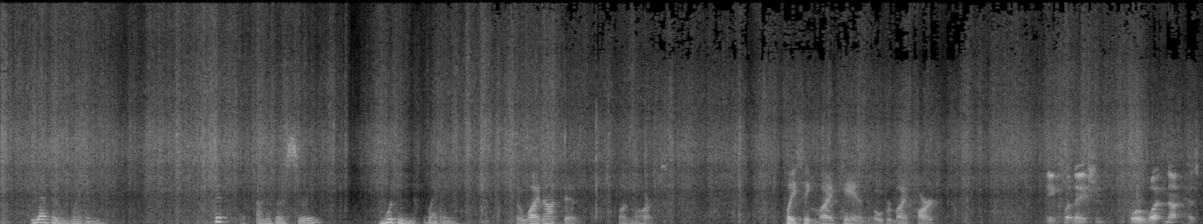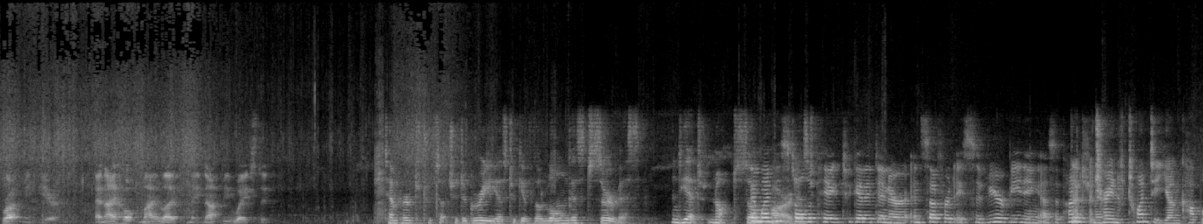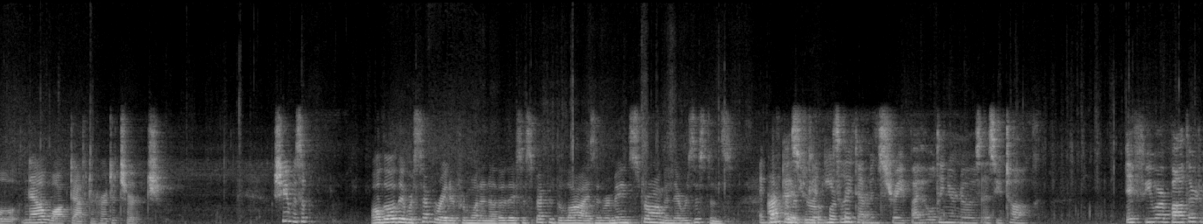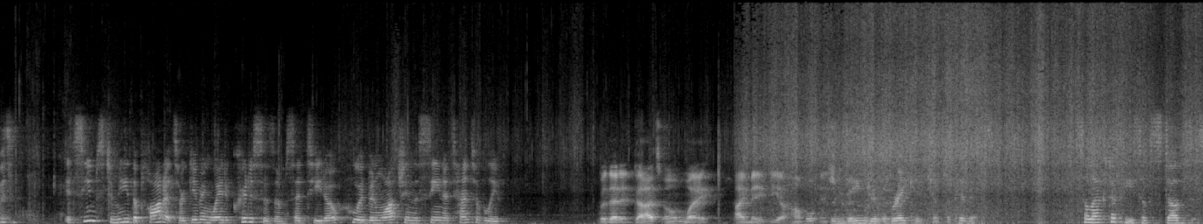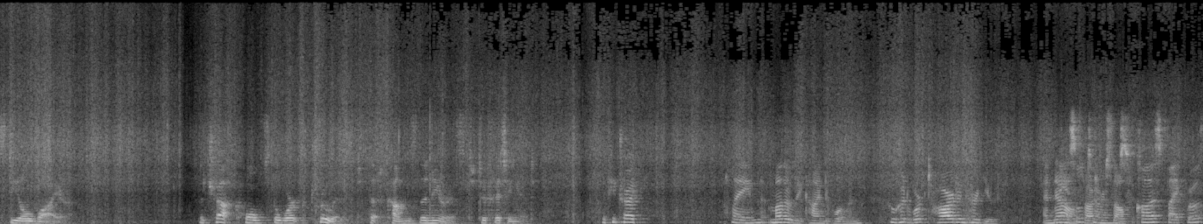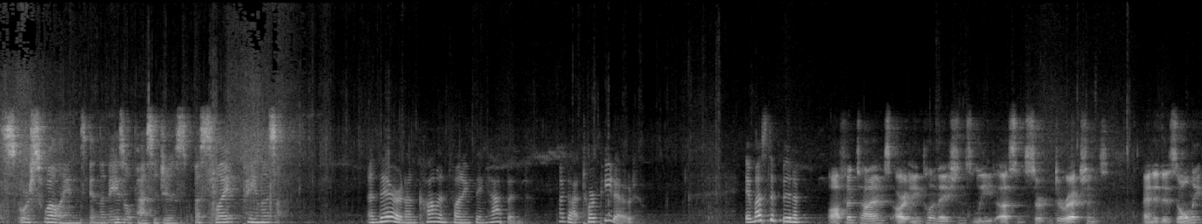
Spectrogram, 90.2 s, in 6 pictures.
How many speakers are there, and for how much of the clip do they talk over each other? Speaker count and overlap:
ten, about 6%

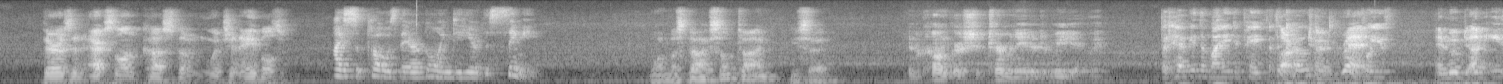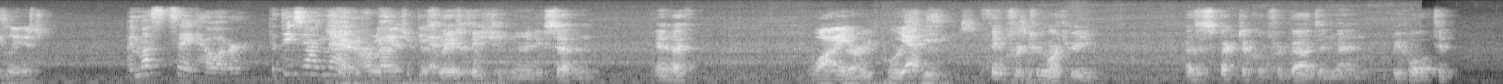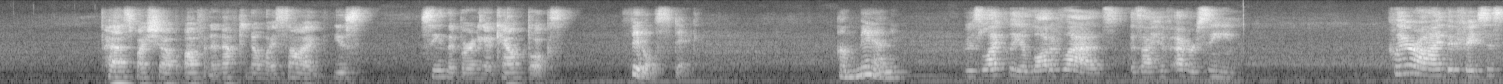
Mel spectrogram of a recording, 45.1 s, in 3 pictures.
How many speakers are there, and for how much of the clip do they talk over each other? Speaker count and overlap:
seven, about 11%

